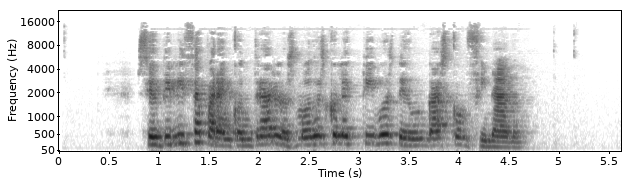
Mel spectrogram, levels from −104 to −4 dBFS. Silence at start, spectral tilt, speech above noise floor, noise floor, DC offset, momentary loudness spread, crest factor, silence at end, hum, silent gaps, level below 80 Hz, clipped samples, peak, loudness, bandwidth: 0.8 s; -3.5 dB/octave; 52 dB; -78 dBFS; under 0.1%; 6 LU; 20 dB; 1 s; none; none; -76 dBFS; under 0.1%; -8 dBFS; -27 LUFS; 15 kHz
